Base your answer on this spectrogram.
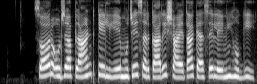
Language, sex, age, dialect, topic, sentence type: Hindi, female, 18-24, Marwari Dhudhari, agriculture, question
